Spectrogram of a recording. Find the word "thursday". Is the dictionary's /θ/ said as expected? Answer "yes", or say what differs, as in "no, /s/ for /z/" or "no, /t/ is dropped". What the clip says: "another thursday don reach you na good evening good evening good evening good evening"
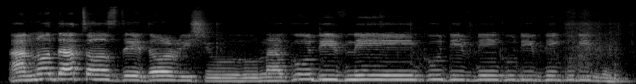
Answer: no, /t/ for /θ/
